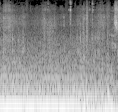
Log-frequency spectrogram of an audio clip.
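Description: A driving-lesson car in second gear rolls along with a steady, close, low engine drone that holds fairly even throughout, with no voices over it.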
